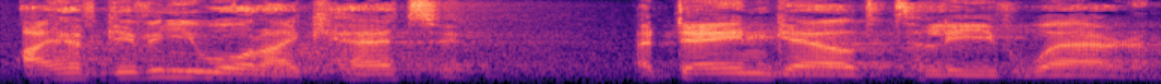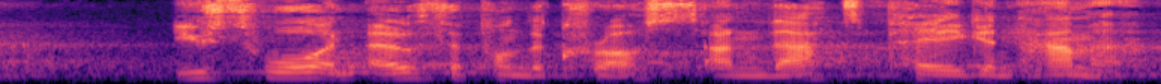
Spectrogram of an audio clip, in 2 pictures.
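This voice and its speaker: An actor playing a cold, haughty Saxon king in a video game, speaking in a formal, measured, condescending way. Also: medium pitch, a bit bright, close to an everyday voice. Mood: cool authority. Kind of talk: dramatic video game acting. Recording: echoey hall, faint noise.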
